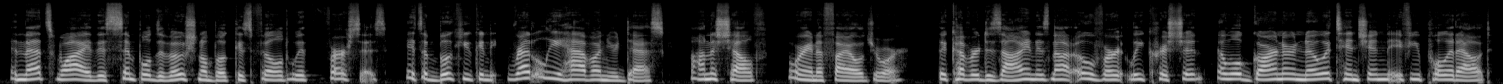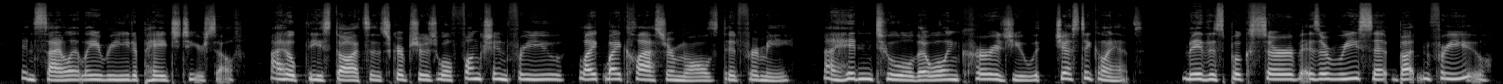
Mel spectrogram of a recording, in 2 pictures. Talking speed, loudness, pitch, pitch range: 180 wpm, -21 LUFS, 225 Hz, 205-245 Hz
